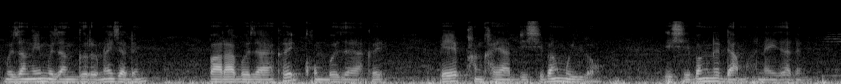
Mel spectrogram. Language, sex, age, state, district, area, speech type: Bodo, male, 18-30, Assam, Chirang, urban, spontaneous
